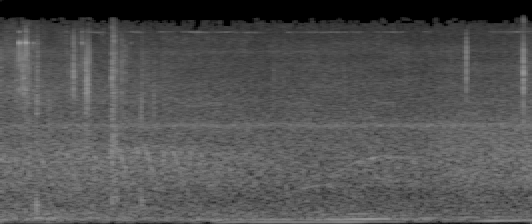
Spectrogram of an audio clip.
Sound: police siren going

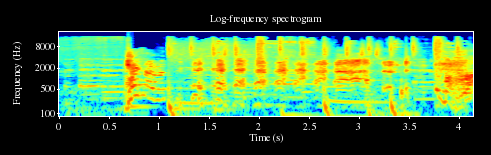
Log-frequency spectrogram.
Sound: laughing

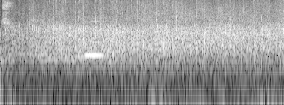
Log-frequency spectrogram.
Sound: audience clapping

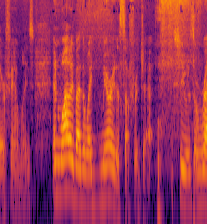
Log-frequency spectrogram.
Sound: chuckling

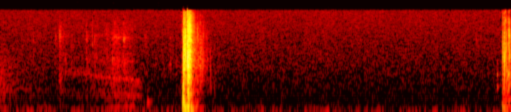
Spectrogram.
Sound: gasp

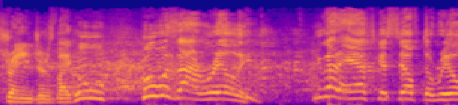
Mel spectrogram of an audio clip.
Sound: audience laughing

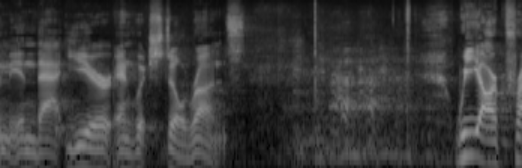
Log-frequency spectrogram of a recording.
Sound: audience laughing

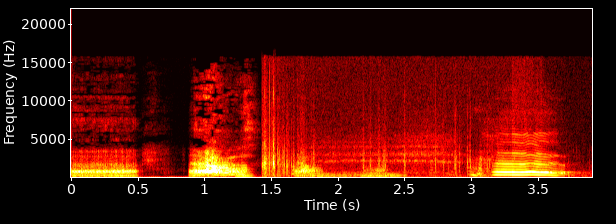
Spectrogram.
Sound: dog growls and barks

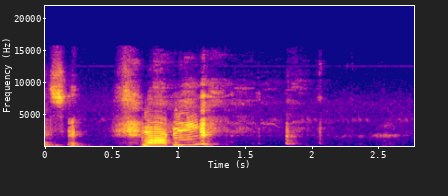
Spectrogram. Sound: laughing; laughs

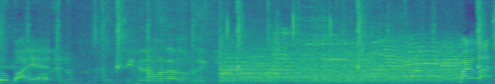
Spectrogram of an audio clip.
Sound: foreign language

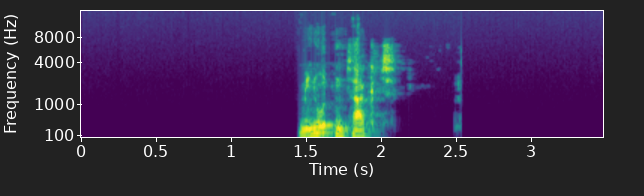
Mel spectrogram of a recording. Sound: fast Pronunciation

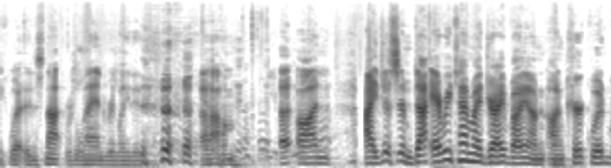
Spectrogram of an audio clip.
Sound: laughter

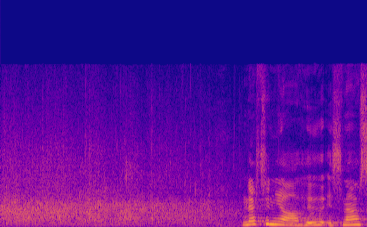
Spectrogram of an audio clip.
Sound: applause

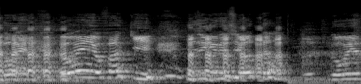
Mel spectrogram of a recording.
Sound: laughs

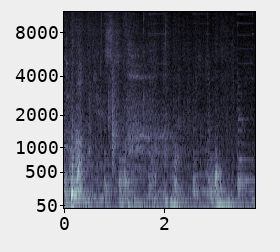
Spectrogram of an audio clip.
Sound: sigh

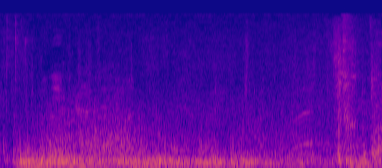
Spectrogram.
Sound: distant explosions

